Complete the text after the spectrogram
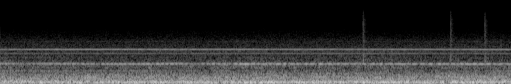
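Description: An electric train motor whines with a steady high tone.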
